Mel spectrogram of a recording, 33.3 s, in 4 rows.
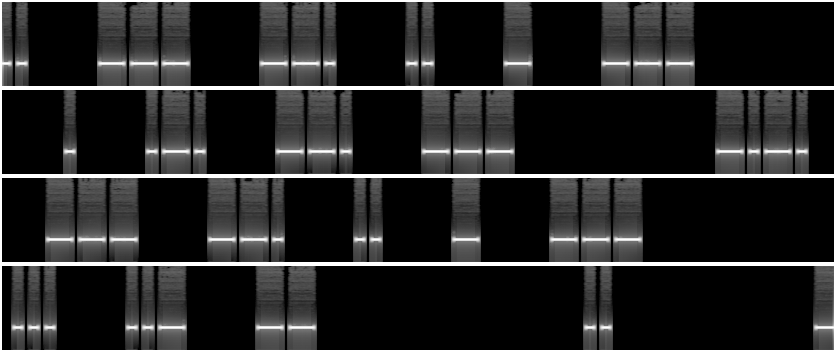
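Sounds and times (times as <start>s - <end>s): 
morse code at 5 wpm: 0.0s - 0.3s, 1.0s - 1.9s, 2.6s - 3.4s, 4.1s - 4.4s, 5.0s - 5.3s, 6.0s - 6.9s, 9.8s - 10.4s, 11.1s - 11.8s, 12.6s - 13.4s, 15.5s - 16.4s, 17.1s - 18.0s, 18.7s - 19.5s, 20.2s - 20.4s, 21.2s - 21.4s, 22.2s - 23.0s, 25.1s - 25.5s, 26.2s - 26.8s, 27.5s - 28.1s, 30.8s - 31.1s.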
